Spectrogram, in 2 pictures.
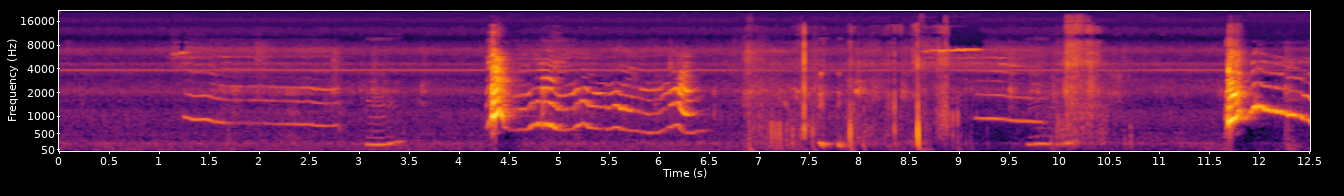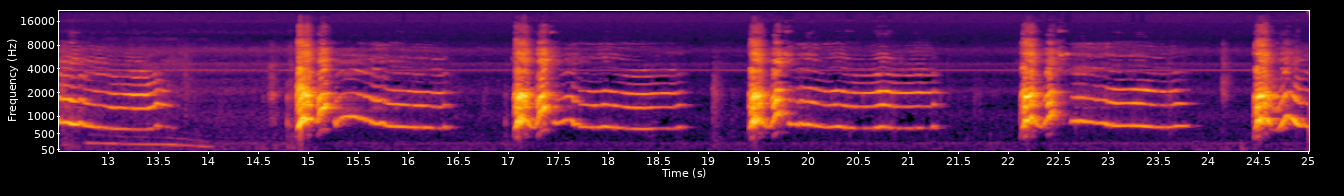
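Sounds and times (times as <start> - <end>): dog howling: 1.2 - 2.9, 11.7 - 14.0.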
